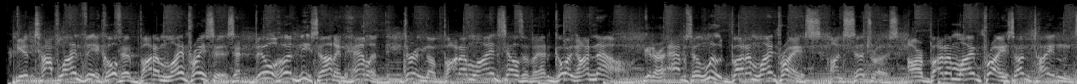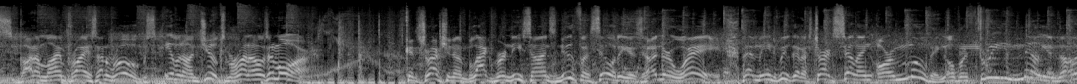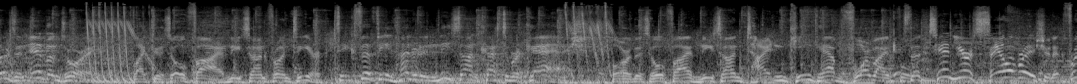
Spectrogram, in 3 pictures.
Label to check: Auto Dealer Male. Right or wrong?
Right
